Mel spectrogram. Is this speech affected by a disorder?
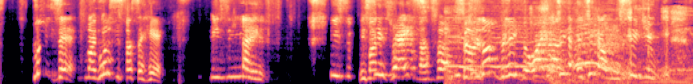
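No.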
